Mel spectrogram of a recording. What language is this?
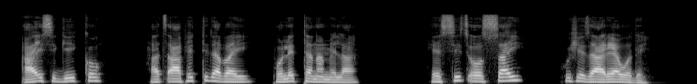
Gofa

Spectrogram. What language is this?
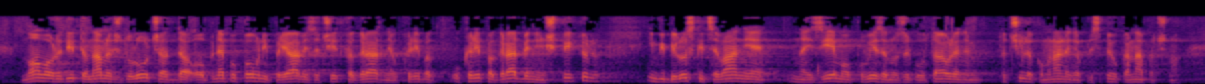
Slovenian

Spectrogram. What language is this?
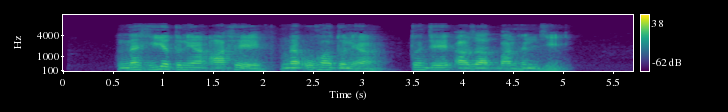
Sindhi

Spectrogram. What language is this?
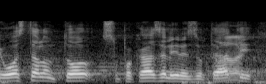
Serbian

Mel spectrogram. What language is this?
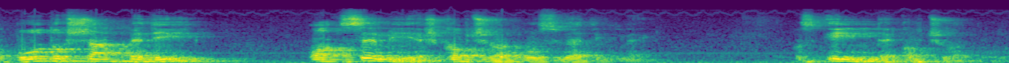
Hungarian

